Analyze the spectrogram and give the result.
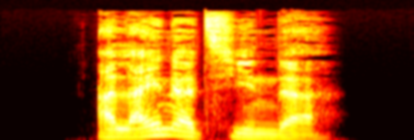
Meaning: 1. single father 2. inflection of Alleinerziehende: strong genitive/dative singular 3. inflection of Alleinerziehende: strong genitive plural
- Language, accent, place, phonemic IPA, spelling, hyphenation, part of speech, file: German, Germany, Berlin, /aˈlaɪ̯nʔɛɐ̯ˌt͡siːəndɐ/, Alleinerziehender, Al‧lein‧er‧zie‧hen‧der, noun, De-Alleinerziehender.ogg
